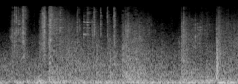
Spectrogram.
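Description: Gunfire in a video game combat scene, with spent shells flying off in low gravity: a few sharp bursts rise over a dense, steady background of noise.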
